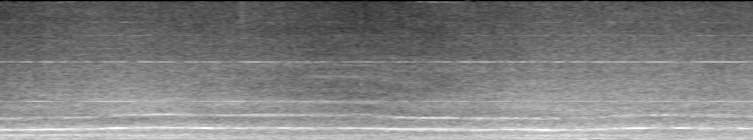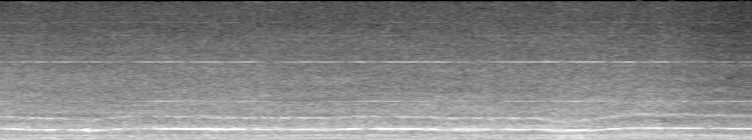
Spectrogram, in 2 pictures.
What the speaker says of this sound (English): I honestly like the way the power brush sounds.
